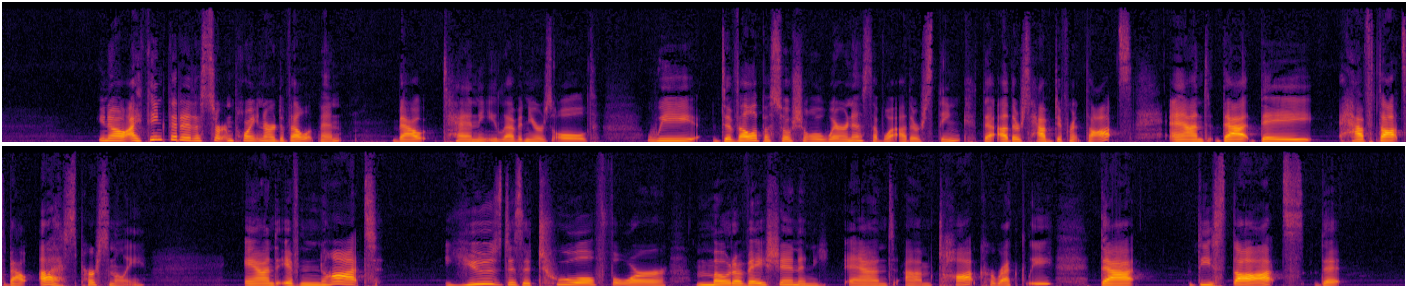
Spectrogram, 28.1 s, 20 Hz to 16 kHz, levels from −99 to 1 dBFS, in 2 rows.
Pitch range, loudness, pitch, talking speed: 195-235 Hz, -26 LUFS, 210 Hz, 120 wpm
